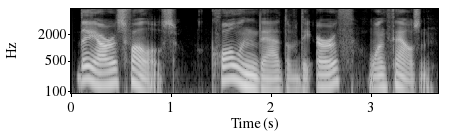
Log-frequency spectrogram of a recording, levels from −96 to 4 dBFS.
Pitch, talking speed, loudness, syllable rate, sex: 135 Hz, 180 wpm, -19 LUFS, 5.2 syllables/s, male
